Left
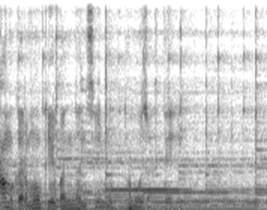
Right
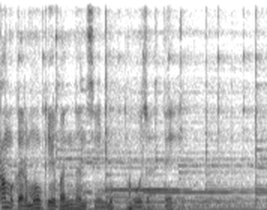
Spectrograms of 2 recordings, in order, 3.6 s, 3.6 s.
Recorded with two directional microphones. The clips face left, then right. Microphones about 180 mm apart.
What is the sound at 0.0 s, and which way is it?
Speech, 50° right (ahead or behind).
